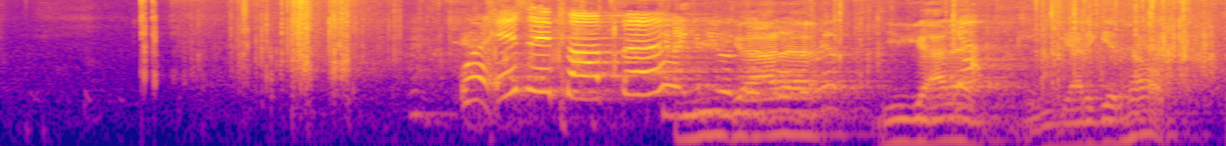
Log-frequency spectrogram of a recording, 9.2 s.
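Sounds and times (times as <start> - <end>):
child tearing open a wrapped Christmas present: 1.3 - 9.1
speech: 3.1 - 9.0.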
